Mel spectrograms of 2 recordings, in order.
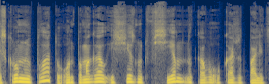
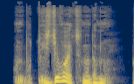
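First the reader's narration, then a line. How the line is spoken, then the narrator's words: Frustrated mutter. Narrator (Russian): пробормотал перепробовавший все известные ему способы взлома хакер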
